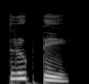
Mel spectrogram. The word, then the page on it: ತೃಪ್ತೆ: třpte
